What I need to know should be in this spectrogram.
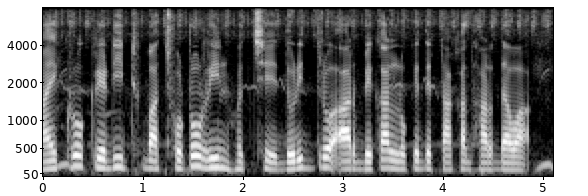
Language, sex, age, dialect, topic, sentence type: Bengali, male, 31-35, Northern/Varendri, banking, statement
